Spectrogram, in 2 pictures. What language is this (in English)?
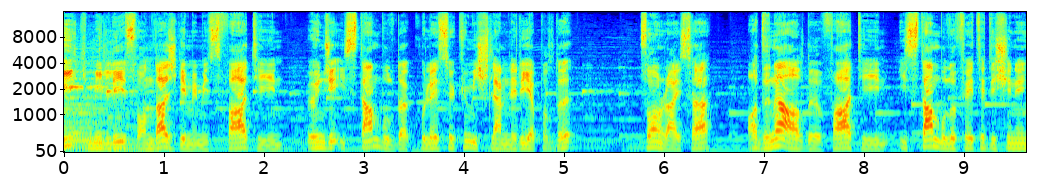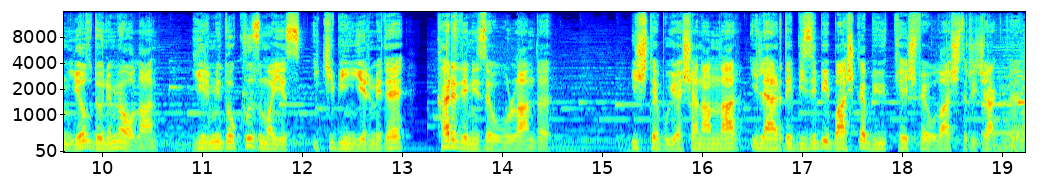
Turkish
